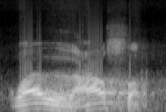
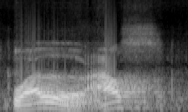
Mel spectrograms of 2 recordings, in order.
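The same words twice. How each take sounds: No difference in how they are said.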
